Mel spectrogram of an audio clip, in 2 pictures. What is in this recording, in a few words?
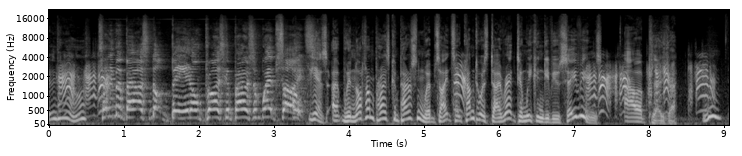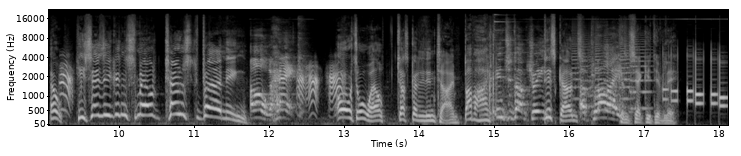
Home Phonecall radio; DIRECT LINE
